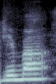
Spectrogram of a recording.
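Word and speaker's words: gemma: structures are produced okay this is called the jimma g-e-m-m-a or gamma as you pronounce the jema and this when germinate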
